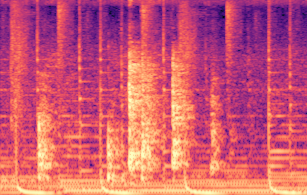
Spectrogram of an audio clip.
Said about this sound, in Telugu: మనం అడుగు పట్టకంట కలుపుతూ ఉండాలి. చక్కగా ఉడికిపోద్ది బెల్లంలో.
